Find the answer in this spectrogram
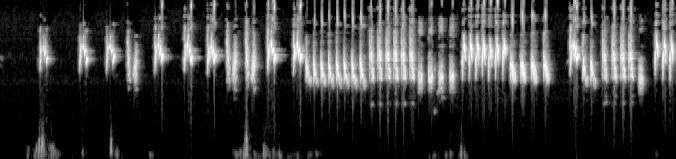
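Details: Sooty-headed bulbul singing: scattered sharp chirps that build into a dense, rapid chattering run of high notes, with a few soft low knocks early on.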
